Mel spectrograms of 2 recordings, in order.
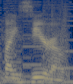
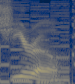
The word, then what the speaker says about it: Xiro: now there we go this is oh it's pronounced / zero that's the joke Oh / yeah see I thought it was a joke because it was pronounced Shiro no no it's 0/0 or just the serum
